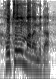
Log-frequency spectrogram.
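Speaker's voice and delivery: ordinary talk, nothing marked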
